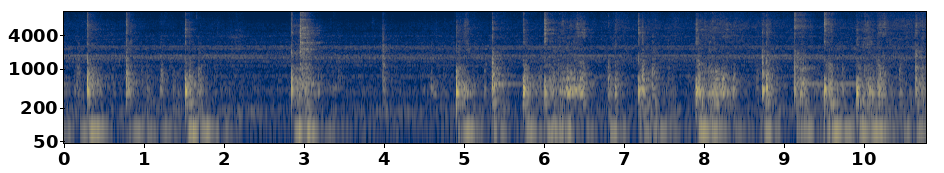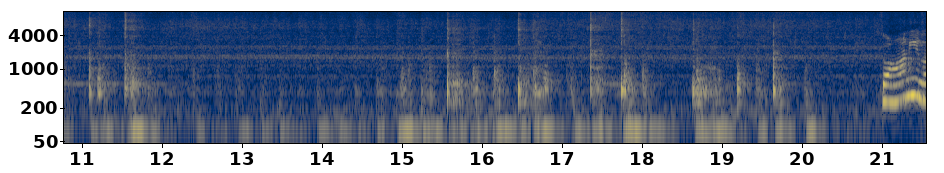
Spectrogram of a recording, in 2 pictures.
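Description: Onions for a creamy red pasta sauce fry and sizzle in a pan, with a spoon stirring and scraping in repeated bursts throughout, close and moderately loud, with occasional clinks and faint background noise.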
